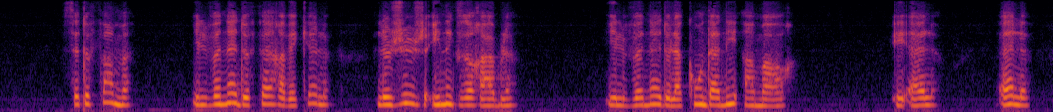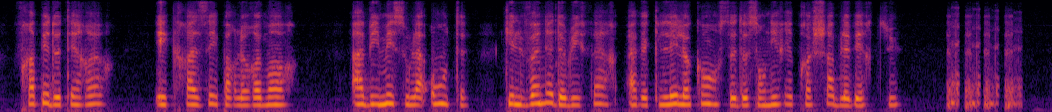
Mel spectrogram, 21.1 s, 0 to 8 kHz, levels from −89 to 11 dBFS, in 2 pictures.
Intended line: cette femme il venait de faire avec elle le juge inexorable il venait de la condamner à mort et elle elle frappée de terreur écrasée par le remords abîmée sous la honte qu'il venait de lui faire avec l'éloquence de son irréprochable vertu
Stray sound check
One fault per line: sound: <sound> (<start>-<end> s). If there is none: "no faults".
sound: laugh (20.0-20.8 s)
